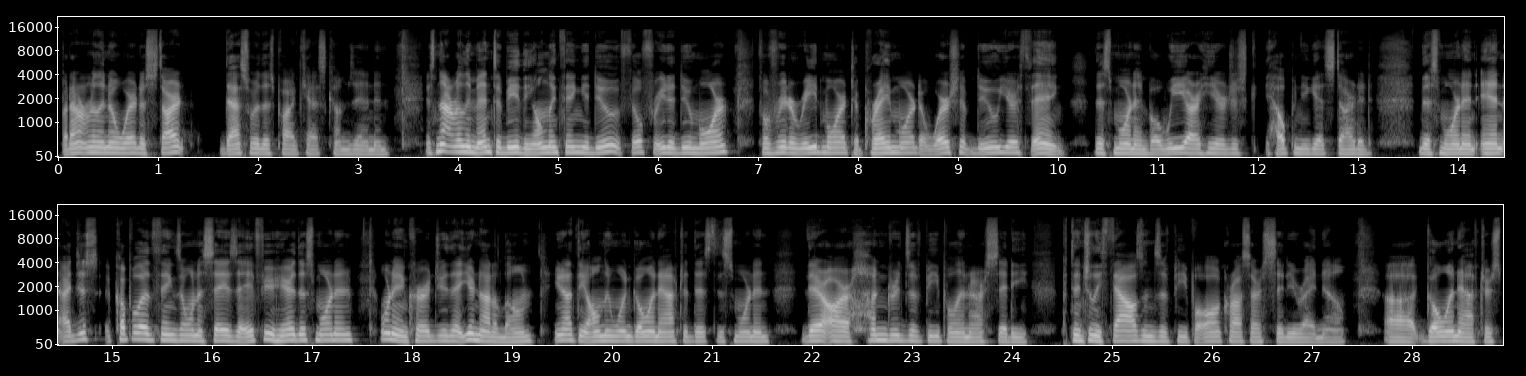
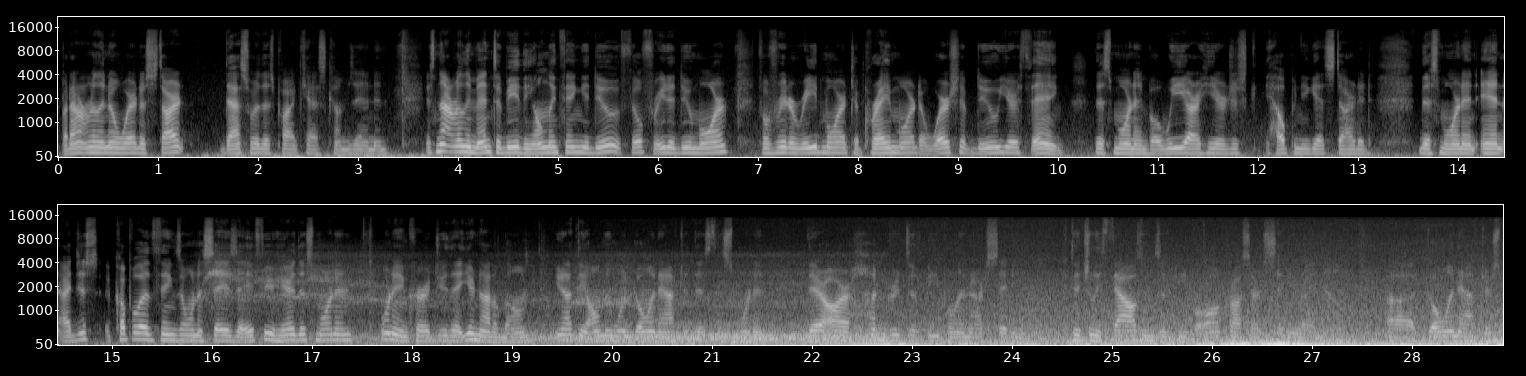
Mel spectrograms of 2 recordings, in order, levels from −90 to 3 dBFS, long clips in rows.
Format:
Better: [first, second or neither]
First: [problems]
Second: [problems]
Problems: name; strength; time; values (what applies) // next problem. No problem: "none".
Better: first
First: none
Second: wind in the background; very loud; throughout; 1 dB above the speech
